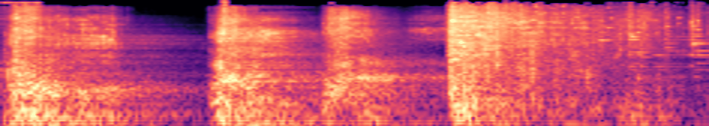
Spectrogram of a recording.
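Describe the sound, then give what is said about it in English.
Mirror glass shatters loudly in a few sharp, crashing bursts, with shards tinkling and scattering between the impacts. There is no talking. “Some have said that they have literally felt as if a mirror was shattered in their mind, or that something had broken inside them into so many pieces that they couldn't repair it.”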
